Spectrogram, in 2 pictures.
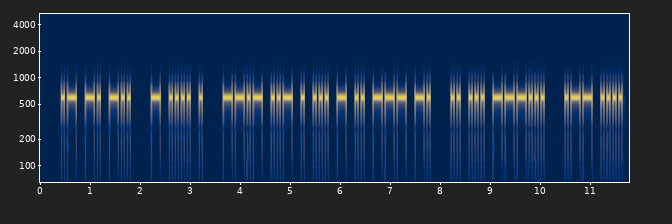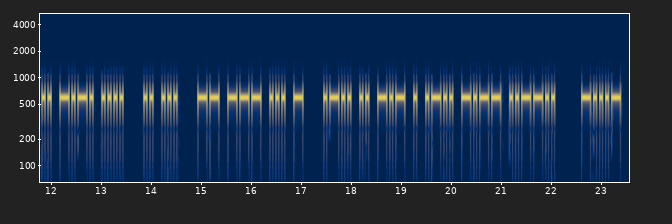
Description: Morse code, heard as a keyed tone, about 20 wpm, 600 Hz. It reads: AND THE QUESTION IS: WHICH IS MOST LIKELY? <BT>
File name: cw-books / winnie-the-pooh / winnie-20wpm-page-0005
